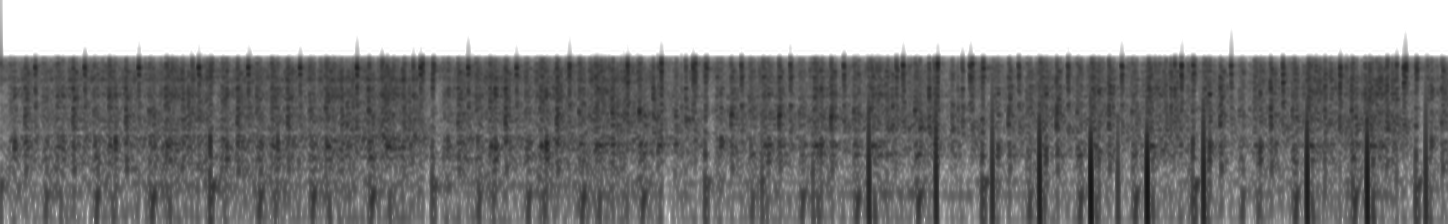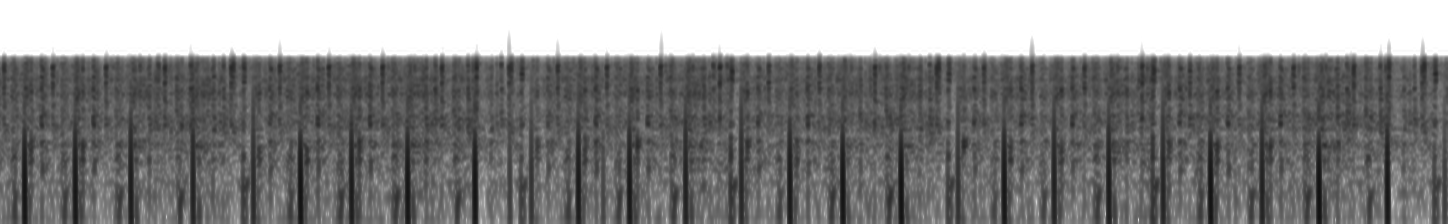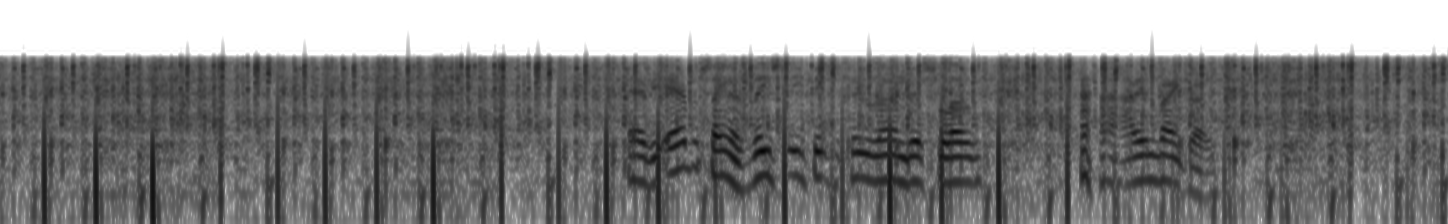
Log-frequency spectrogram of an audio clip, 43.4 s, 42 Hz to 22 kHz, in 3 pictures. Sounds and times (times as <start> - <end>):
Idling: 0.0 - 43.4
Medium engine (mid frequency): 0.0 - 43.4.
